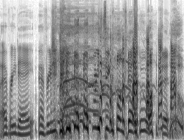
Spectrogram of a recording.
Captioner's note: laughing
